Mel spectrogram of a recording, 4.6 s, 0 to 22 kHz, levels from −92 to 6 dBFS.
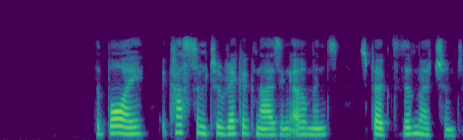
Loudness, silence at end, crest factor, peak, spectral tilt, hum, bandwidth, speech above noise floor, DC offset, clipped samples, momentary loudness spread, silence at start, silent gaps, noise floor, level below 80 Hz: -22 LUFS; 0.1 s; 20 dB; -4 dBFS; -5.5 dB/octave; none; 7.6 kHz; 64 dB; under 0.1%; under 0.1%; 13 LU; 0.95 s; none; -86 dBFS; -66 dBFS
